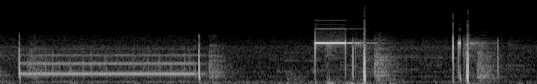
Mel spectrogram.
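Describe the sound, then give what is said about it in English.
Telephone trunk supervision handshake tones (off hook, on hook) on a call routed over a trunk from New York to a distant 4A switch: a steady humming tone for about two seconds, then a loud, high-pitched tone burst followed by a couple of short answering chirps, clear with no talking. “That's the supervision handshake, off hook, on hook.”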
